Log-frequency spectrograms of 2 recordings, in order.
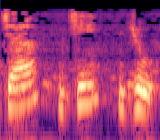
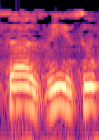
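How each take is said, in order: First: The j sound is firm and hard. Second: The j sound is soft and relaxed. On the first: The speaker calls it right. "কিন্তু এটা একটু শক্ত করা হবে" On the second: The speaker calls it wrong. "অধিকাংশ কিন্তু জা জি জুটাকে আমরা জা জি জু পরে দিই"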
